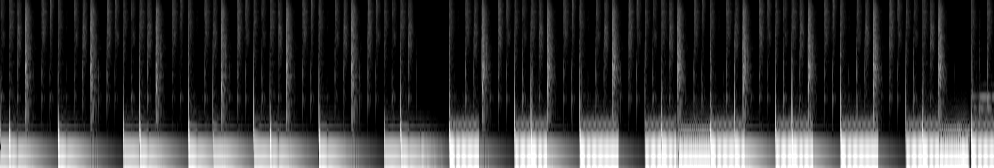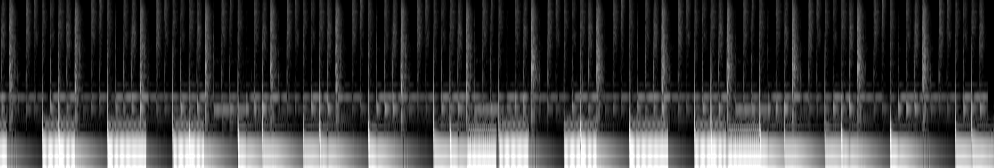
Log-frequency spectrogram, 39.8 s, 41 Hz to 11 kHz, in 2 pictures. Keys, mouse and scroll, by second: 0.6-1.0 scroll down 1, 2.2 click, 5.2 scroll up 1, 5.4 scroll down 1, 5.8 middle click, 6.7 scroll up 1, 7.8 scroll down 1, 8.1 scroll up 1, 8.3-8.6 scroll down 1, 8.6-10.0 middle drag, 10.0 click, 10.4-11.1 scroll down 1, 12.3 click, 17.8 scroll up 1, 18.6 middle click, 19.2 scroll up 1, 19.5 scroll down 1, 20.4-20.8 scroll up 1, 20.8-21.2 scroll down 1, 21.2 right click, 24.2 click, 27.0 click, 28.1 click, 31.6-32.4 scroll down 1, 33.4 click, 36.5 middle click, 37.0-38.4 scroll up 1, 38.4 click.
